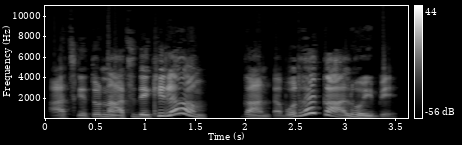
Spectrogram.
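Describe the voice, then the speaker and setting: A scornful, argumentative deaf man from a humorous storybook, acted out by a woman. The delivery is slow and hugely animated, exclaiming with stubborn certainty. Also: lowish voice, no room sound, lo-fi sound, full character voice. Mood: oblivious.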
